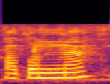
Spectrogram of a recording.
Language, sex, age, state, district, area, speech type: Bengali, female, 30-45, West Bengal, Birbhum, urban, spontaneous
